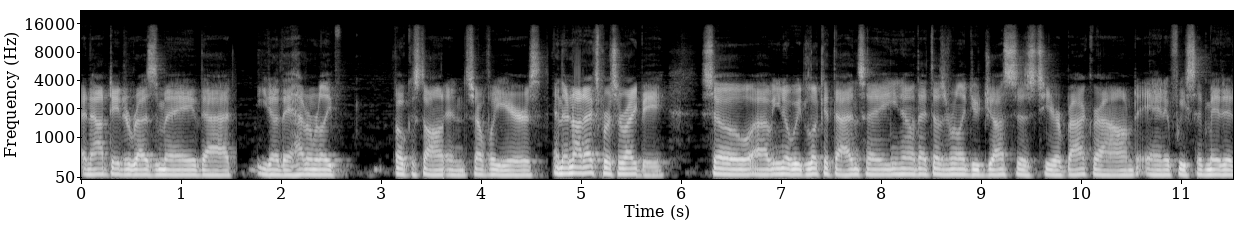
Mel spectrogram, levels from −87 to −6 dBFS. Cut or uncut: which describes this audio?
cut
